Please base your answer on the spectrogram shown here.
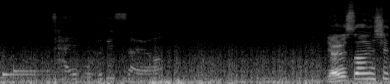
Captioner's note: digital sound: Did not understand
